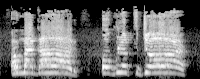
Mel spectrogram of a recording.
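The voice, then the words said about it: Yelled imitation of another person's voice. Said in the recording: “I'm Seth Rogen, I'm yelling on my lines. ... That was a great impression.”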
